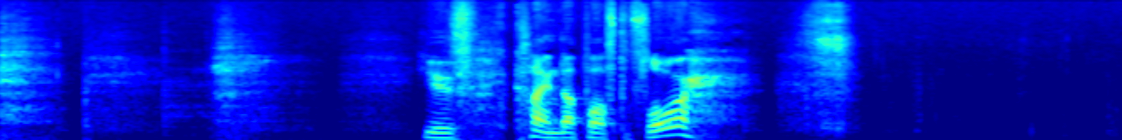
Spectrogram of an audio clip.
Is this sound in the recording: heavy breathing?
yes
